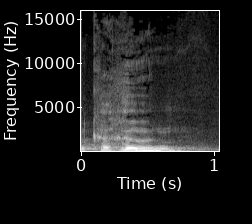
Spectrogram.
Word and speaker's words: Colquhoun: One is by John Calhoun. It's spelled Colquhoun.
